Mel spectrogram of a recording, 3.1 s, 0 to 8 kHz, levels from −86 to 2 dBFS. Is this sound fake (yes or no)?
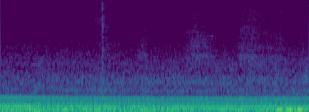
no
